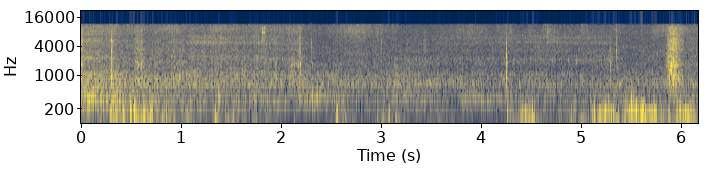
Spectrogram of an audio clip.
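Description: Footsteps in deep snow, heard as irregular muffled low thuds from about four seconds in, after a quieter stretch of faint outdoor hiss.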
